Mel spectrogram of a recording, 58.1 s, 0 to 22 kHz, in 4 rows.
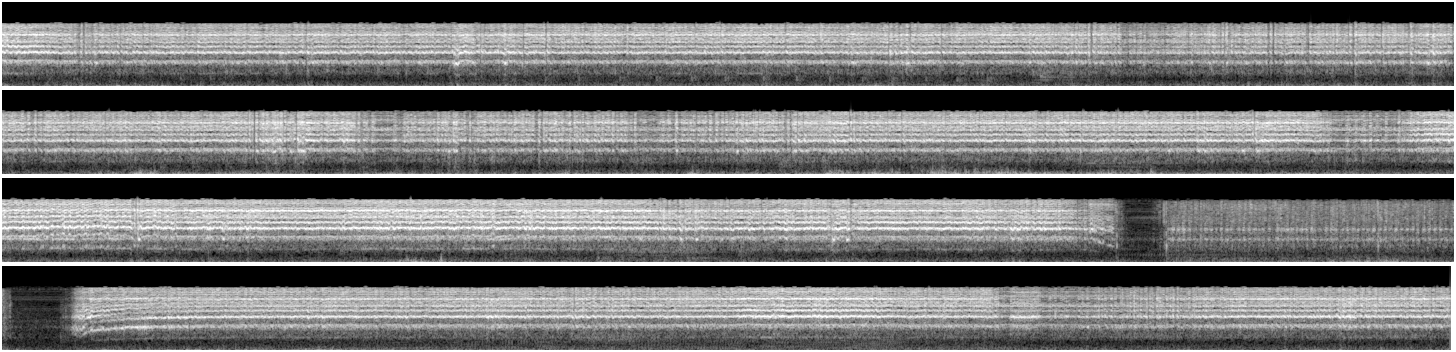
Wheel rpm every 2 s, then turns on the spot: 160, 160, 160, 160, 160, 160, 160, 160, 160, 160, 160, 160, 160, 160, 160, 160, 160, 160, 160, 140, 30, 30, 130, 160, 160, 160, 160, 160, 160.
40-44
